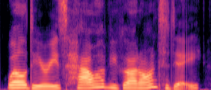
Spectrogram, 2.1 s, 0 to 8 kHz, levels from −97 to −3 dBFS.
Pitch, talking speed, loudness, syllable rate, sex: 235 Hz, 225 wpm, -17 LUFS, 5.4 syllables/s, female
